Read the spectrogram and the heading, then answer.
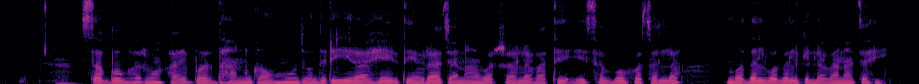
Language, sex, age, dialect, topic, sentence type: Chhattisgarhi, female, 31-35, Eastern, agriculture, statement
